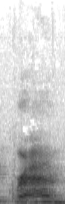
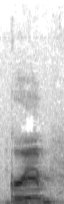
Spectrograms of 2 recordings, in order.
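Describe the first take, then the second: First: The name is said in an American accent. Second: The name is said in a British accent.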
